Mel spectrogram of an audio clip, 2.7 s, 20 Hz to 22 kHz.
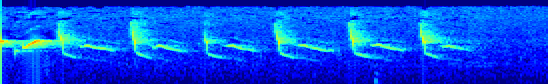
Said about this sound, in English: Instead of 30 birds counted from 9 species, only 2 species of birds were counted that day, 2 common nighthawks and 1 northern cardinal.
